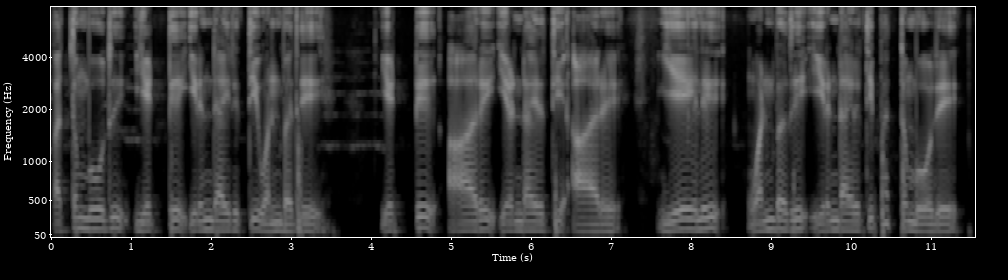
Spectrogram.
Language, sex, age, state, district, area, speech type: Tamil, male, 18-30, Tamil Nadu, Dharmapuri, urban, spontaneous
